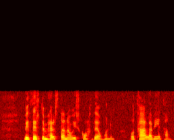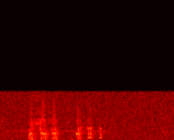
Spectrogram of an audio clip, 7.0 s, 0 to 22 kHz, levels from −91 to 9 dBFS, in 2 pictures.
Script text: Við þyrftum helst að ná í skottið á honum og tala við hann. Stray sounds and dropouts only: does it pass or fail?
fail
